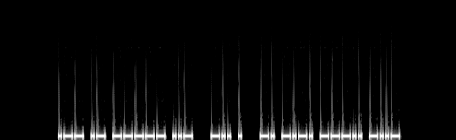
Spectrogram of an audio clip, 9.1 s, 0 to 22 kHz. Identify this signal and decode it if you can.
Morse code, heard as a keyed tone, about 21 wpm, 700 Hz. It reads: WA0U DE NC8X
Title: USA Callsign DE Callsign - 4 Characters - 22wpm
